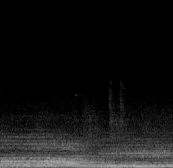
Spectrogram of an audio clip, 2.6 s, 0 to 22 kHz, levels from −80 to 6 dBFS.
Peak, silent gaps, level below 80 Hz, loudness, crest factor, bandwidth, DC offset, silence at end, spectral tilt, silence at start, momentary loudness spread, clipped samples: -16 dBFS; none; -72 dBFS; -28 LUFS; 12 dB; 10 kHz; under 0.1%; 0 s; -6.5 dB/octave; 0 s; 4 LU; under 0.1%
